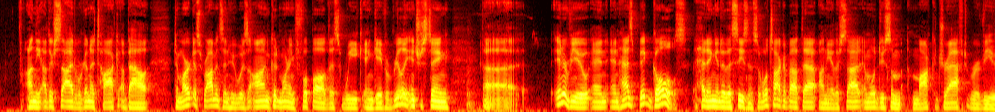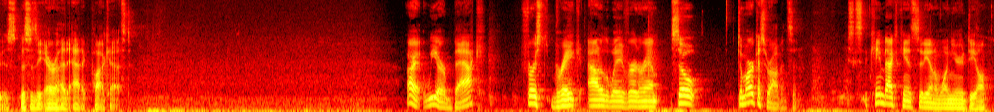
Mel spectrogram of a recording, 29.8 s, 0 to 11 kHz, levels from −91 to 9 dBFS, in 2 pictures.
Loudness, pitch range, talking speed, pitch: -17 LUFS, 85-120 Hz, 165 wpm, 100 Hz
